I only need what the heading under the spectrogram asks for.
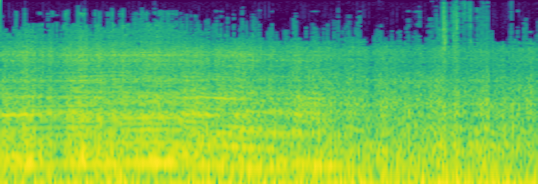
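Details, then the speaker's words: Used car with CVT transmission and original struts, driven on bumpy roads: strong, even engine pull climbing smoothly under full throttle over road rumble, no knocks or rattles; engine and transmission in good shape though it burns some oil. "not bad at all the transmission's in good shape the engines good shape"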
